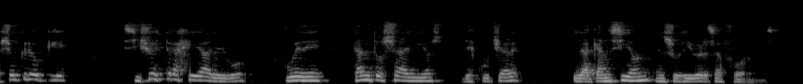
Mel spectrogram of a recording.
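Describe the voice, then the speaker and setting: A high-pitched man talks with lively intonation. His pace is very slow. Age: 70s. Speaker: orchestra conductor and musician. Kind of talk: radio interview. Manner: halting, many fillers and repetitions.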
